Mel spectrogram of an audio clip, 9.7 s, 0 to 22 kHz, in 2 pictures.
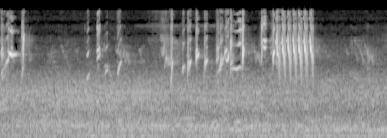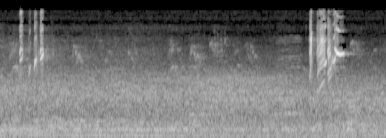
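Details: Wild European goldfinch song from 2023: scattered high chirps build into a short buzzy rattle, followed by several seconds of near quiet and one final bright note, all over a soft constant hiss.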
